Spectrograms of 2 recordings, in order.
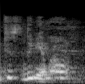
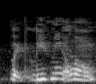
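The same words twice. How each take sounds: First: Just leave me alone, voice lifting high in real distress; pleading. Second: Said in the usual way. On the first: Real, not acted.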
